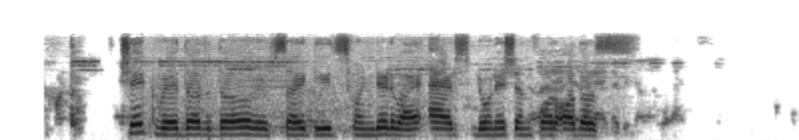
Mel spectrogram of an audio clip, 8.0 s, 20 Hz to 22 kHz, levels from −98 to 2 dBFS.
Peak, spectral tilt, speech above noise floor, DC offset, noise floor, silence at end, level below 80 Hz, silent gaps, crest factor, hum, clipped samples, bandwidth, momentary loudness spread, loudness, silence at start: -2 dBFS; -3 dB/octave; 75 dB; under 0.1%; -88 dBFS; 1.2 s; -58 dBFS; none; 14 dB; none; under 0.1%; 8.4 kHz; 12 LU; -14 LUFS; 0.55 s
